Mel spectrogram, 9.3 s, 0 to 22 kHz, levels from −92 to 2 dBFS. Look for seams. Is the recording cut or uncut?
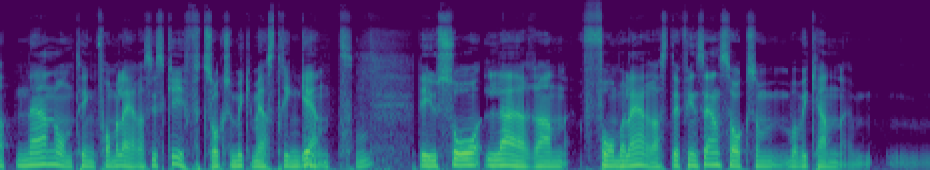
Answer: cut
